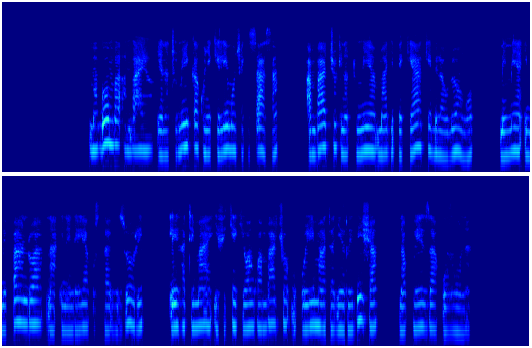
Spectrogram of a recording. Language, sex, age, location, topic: Swahili, female, 36-49, Dar es Salaam, agriculture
